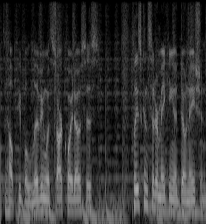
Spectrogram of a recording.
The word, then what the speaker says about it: sarcoidosis: It's sarcoidosis, not sarcoidosis. Sarcoidosis. Koi, like the fish.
